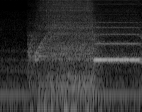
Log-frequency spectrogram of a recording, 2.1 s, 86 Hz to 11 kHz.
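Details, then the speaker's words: CNC router stepper driving a 1:1-pulley-coupled screw, jog speed raised to 5,000 in Mach3: whine rises with speed, turns harsh, buzzes on one pitch and drops away; motor stalls at too fast a jog. "Tá vendo? Aqui ela já trava voluntariamente."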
